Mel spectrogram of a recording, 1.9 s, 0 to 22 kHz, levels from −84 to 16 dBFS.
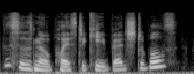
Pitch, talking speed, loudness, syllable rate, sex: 215 Hz, 215 wpm, -17 LUFS, 6.2 syllables/s, female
